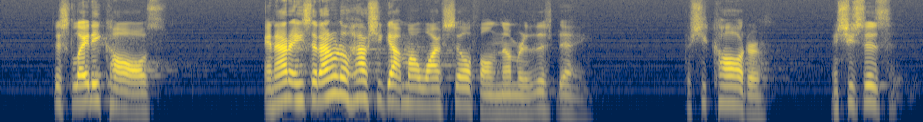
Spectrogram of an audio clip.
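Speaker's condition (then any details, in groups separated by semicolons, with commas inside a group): No condition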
